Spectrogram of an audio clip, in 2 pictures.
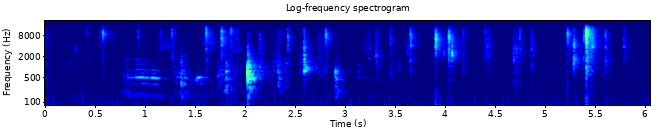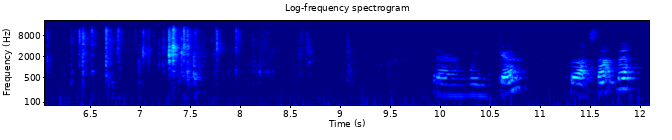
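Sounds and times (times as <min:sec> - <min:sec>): plastic film crinkling: 0:00.0 - 0:09.2.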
